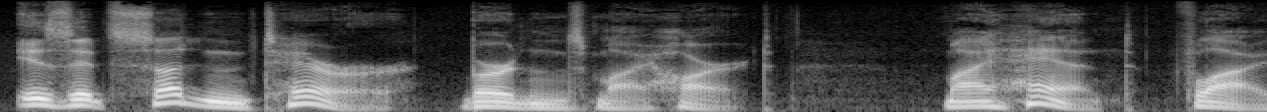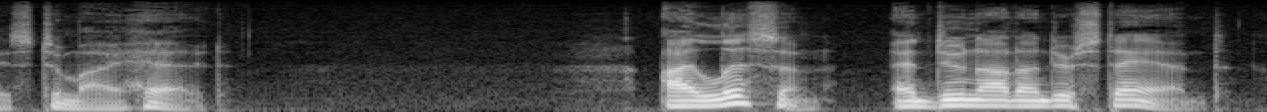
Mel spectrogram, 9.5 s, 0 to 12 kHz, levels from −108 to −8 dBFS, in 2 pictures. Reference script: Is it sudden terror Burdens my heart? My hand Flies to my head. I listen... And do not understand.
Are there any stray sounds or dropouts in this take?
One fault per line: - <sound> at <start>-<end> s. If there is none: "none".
none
